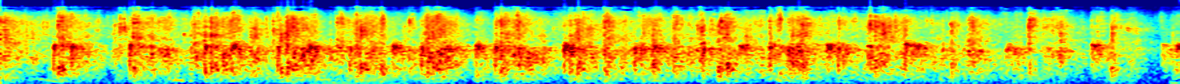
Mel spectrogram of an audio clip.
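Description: An audience breaks into a sustained round of applause, dense overlapping claps forming a loud, steady wash of sound for several seconds without pause.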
